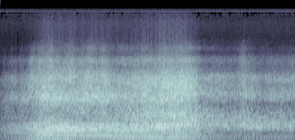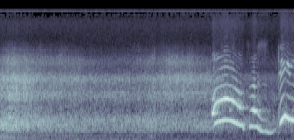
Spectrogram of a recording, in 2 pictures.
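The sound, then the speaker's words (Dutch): A loud, droning airplane engine roars for a few seconds, then settles into a quieter, steady hum. Short wavering voice-like sounds break in near the end. “Ja, dat vliegtuig was nou niet bepaald een opwekkend gezicht.”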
